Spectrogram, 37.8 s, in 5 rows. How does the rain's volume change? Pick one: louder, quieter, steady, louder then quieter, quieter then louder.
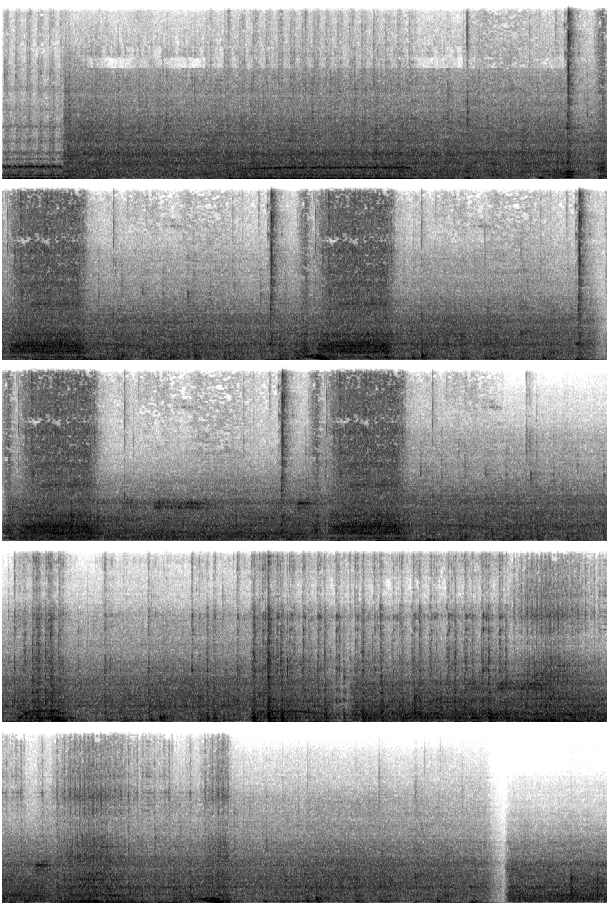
steady.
